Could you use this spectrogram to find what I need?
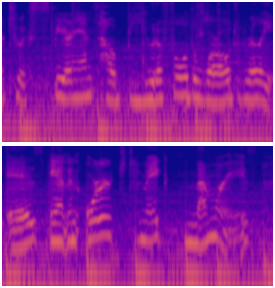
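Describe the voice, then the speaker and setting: Woman at medium pitch with fairly even intonation and a moderate pace, with music in the background and audible room echo. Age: 20s. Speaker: lifestyle vlogger. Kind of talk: casual pep talk. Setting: in a car.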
